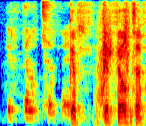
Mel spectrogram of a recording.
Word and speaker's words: gefilte: go here we go we're going to fill the fish is how you say it gefilte carrots on top and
